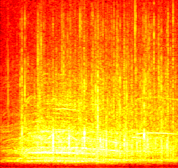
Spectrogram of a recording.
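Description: A live rock concert audience applauds and cheers as the bass player is introduced: dense, continuous clapping with crowd noise, steady in loudness for the whole stretch.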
